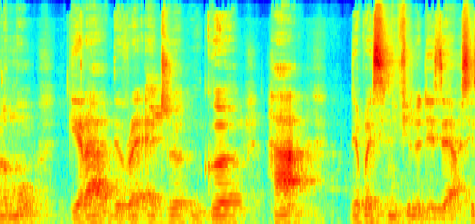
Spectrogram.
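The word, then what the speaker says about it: Gerar: Effectivement, le mot Guérard doit se prononcer Ngha. Le G c'est G et le Ra c'est Ha.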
